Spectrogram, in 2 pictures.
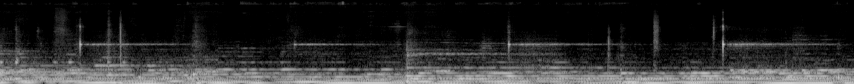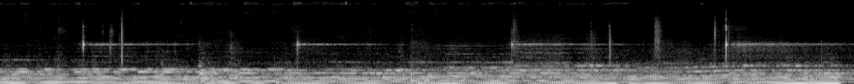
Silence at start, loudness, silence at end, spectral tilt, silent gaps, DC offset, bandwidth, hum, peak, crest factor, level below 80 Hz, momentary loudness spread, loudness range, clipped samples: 0 s; -20 LUFS; 0 s; -8 dB/octave; none; under 0.1%; 19.5 kHz; none; -2 dBFS; 16 dB; -22 dBFS; 4 LU; 2 LU; under 0.1%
